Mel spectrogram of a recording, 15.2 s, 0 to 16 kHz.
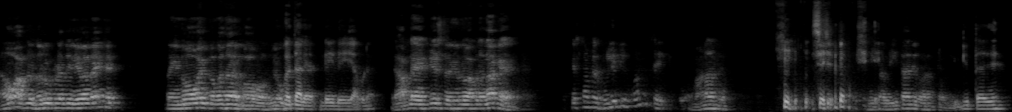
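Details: Adult man who stammers, practising daily in a fluency series (Day 17), in a recorded Gujarati conversation with his father; stuttering.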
